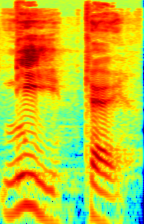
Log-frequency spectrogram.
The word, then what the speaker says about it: Nike: It should actually be pronounced Nike, which is Greek for victory.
